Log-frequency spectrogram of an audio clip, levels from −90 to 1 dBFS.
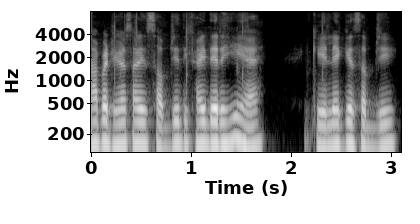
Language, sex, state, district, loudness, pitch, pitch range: Hindi, male, Jharkhand, Garhwa, -18 LUFS, 145 Hz, 135-145 Hz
